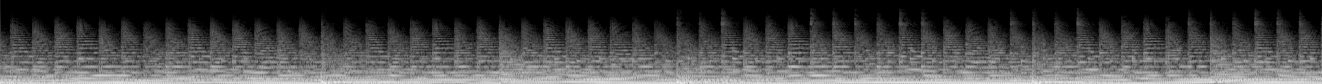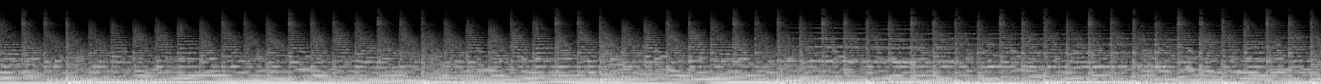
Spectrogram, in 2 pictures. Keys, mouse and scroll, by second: 0.3 KP_1, 1.0 scroll up 2, 1.7 ctrl+x, 2.6 ctrl+z, 3.5 2, 4.2 ctrl+x, 4.6-5.2 scroll down 1, 5.2 alt+z, 6.3 z, 7.7 z, 9.7 click, 10.4 alt+z, 11.3 1, 11.6 click, 12.5 click, 15.4 Tab, 15.6 click, 15.9-16.3 scroll down 5, 16.3 click, 18.4 alt+z, 18.7 drag, 19.0 click, 19.7 click, 20.3-22.3 drag, 24.3 scroll up 5, 25.4 /, 25.9-26.4 scroll up 7.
